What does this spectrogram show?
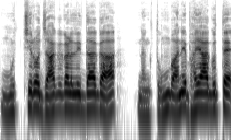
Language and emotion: Kannada, fearful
